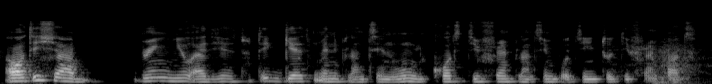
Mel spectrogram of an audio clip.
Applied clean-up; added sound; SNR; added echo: none; none; none; none.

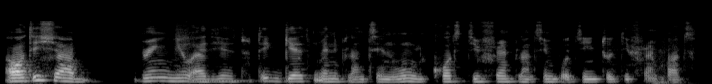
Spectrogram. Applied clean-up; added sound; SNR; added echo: neural mask model DeepFilterNet 3.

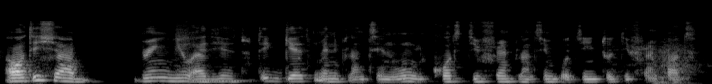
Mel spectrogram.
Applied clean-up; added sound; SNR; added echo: classical method log-MMSE.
